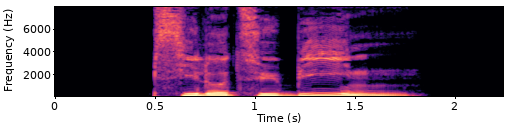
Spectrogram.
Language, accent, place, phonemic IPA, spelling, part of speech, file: German, Germany, Berlin, /ˌpsiː.lo.t͡sy.ˈbiːn/, Psilocybin, noun, De-Psilocybin.ogg
- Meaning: psilocybin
